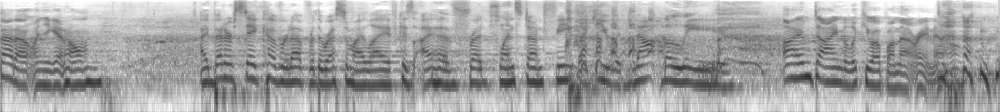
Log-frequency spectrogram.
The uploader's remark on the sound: Live At The Keswick Theatre. Comes to you live from the Keswick.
